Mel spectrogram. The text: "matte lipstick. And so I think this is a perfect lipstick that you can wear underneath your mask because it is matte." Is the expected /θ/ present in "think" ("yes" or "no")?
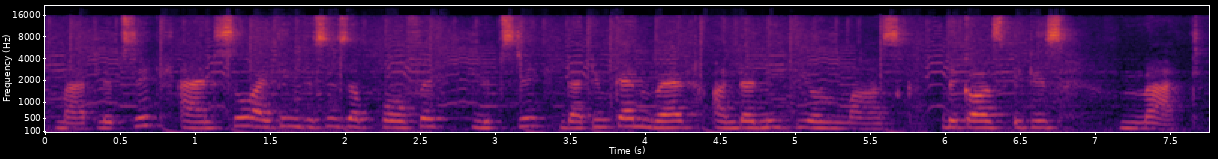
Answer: no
